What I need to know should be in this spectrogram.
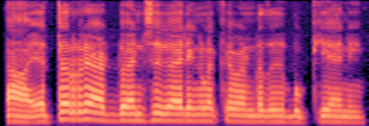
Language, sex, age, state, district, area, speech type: Malayalam, male, 45-60, Kerala, Wayanad, rural, spontaneous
